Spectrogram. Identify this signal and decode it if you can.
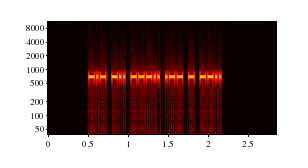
Morse code, heard as a keyed tone, about 50 wpm, 700 Hz. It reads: KD8WTZ
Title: USA Call Signs - 6 Characters - 6x Character Spacing - 50wpm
